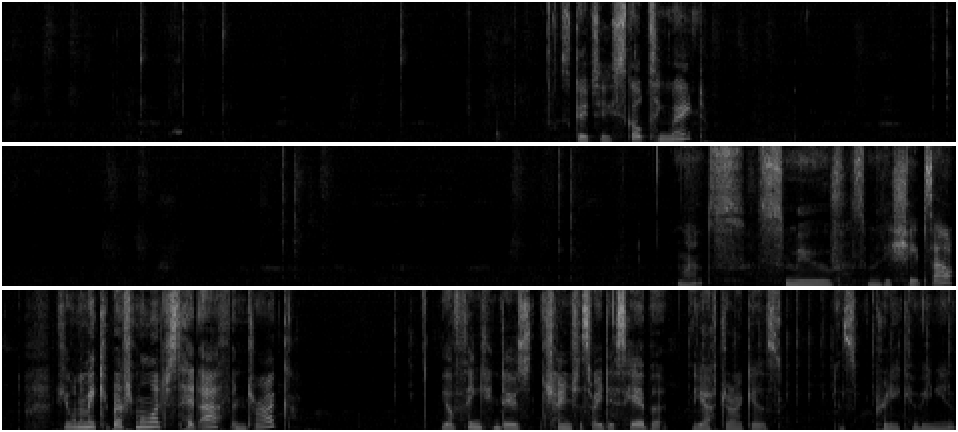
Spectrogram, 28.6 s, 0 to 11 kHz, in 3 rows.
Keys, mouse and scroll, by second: 1.7 scroll down 6, 2.2 middle click.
